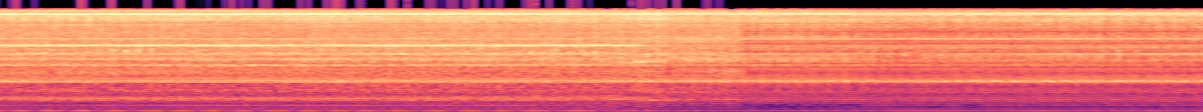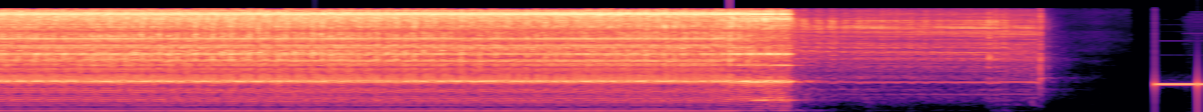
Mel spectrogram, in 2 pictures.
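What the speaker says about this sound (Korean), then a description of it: "여기 지금 화면에 보시면 이 두 가지 제품에 동시에 뚫리고 있는 모습을 보신다면 확 와닿으실 거예요" Two Makita cordless drills run at the same time, boring into a workpiece with a loud, steady whine close by. Their tones shift partway through, then cut out abruptly near the end, followed by a brief beep.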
